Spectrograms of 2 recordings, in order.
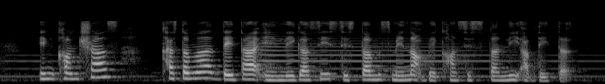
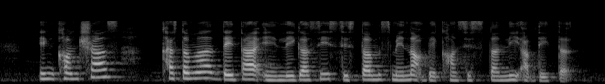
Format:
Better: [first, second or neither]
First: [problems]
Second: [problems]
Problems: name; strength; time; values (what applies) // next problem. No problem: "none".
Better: second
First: background sound (Trumpet); 17 dB below the speech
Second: none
